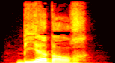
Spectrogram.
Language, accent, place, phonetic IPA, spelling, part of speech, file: German, Germany, Berlin, [ˈbiːɐ̯ˌbaʊ̯x], Bierbauch, noun, De-Bierbauch.ogg
- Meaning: beer belly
